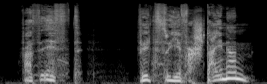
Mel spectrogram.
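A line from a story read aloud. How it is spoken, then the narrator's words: Hissed. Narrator (German): zischte Fliegenbein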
